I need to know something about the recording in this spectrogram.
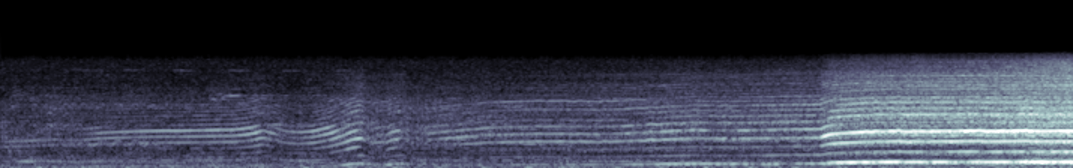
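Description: Tuned two-stroke scooter engine at high revs coming up the street: a high whine climbing steadily in pitch, dipping and recovering a couple of times around three seconds in, then growing much louder about eight seconds in as the scooter closes in.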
